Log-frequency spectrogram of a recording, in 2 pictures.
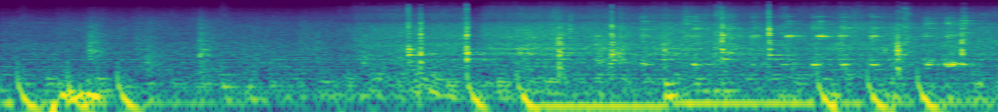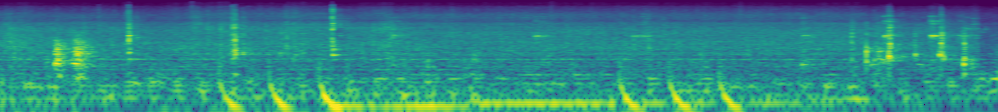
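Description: Sausages fry in olive oil in a pan, a steady close sizzle broken by frequent clicks and scrapes of stirring, with no talk throughout.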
